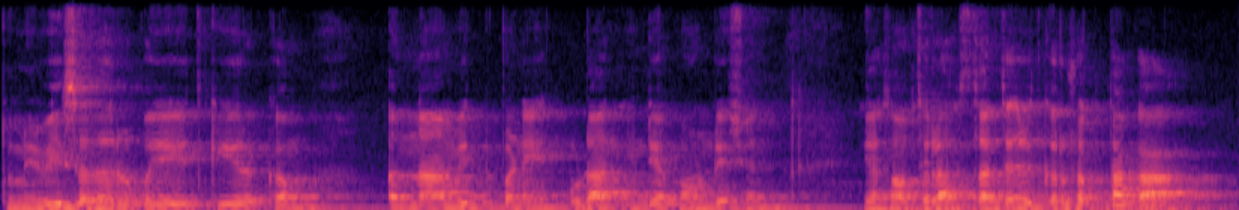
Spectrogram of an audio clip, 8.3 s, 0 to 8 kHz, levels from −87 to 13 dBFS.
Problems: echo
